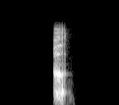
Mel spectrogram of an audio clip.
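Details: A man talking on a wrestling commentary show makes a single abrupt, brief gulping sound with a sharp onset and quick cutoff, then remarks on his hiccups: one hiccup.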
